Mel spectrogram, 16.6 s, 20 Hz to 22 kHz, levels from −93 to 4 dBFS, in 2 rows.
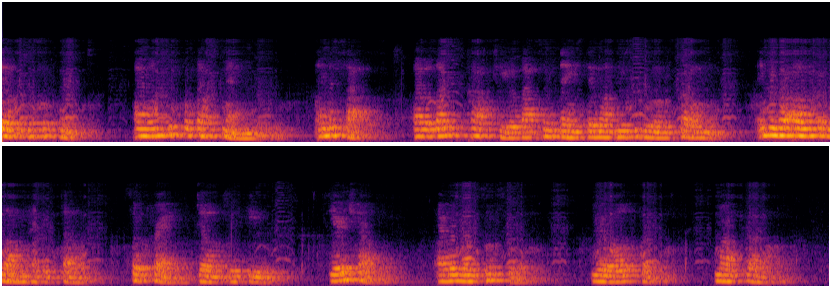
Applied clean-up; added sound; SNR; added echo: neural separator model SepFormer DNS4.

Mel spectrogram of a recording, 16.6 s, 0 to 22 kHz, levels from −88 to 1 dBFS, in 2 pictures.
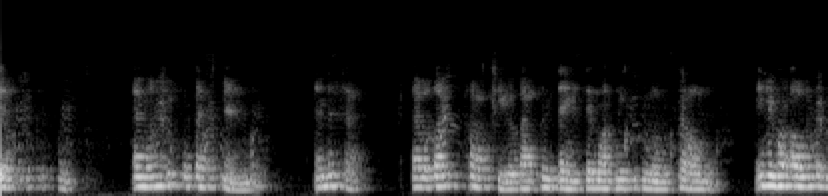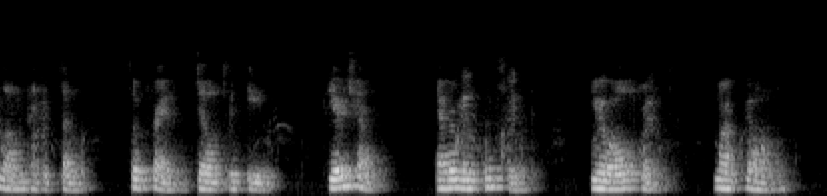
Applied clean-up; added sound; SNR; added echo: neural mask model DeepFilterNet 3.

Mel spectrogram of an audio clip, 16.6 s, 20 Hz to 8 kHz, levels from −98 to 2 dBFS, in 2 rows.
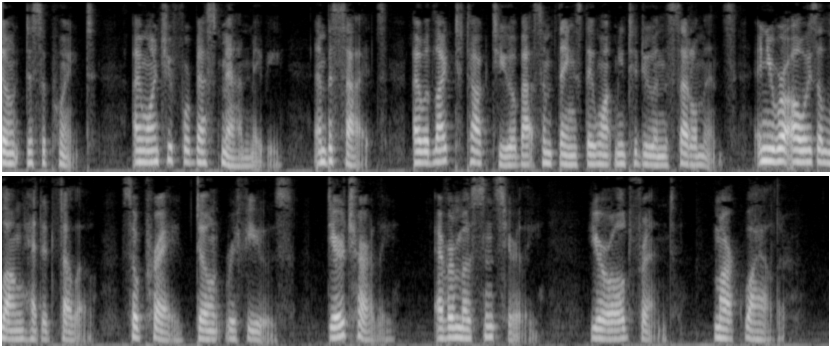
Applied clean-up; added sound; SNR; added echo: none; none; none; none.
